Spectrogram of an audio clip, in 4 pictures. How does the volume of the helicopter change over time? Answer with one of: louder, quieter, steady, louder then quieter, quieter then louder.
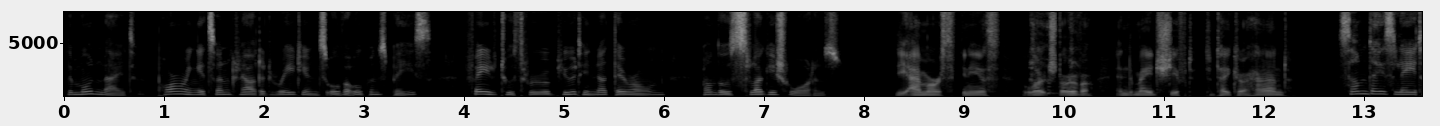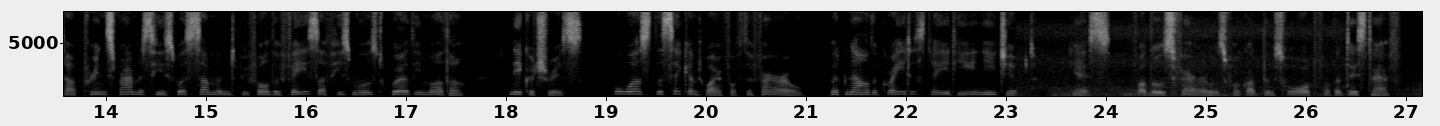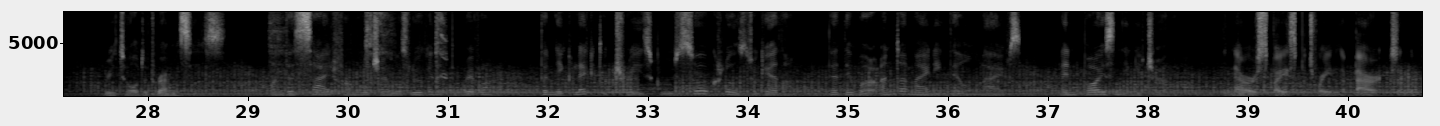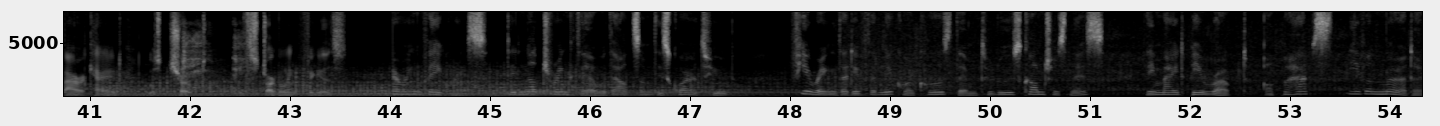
quieter.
